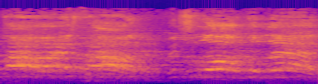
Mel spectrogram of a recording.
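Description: A man shouting into a microphone through the PA, over a shouting crowd, in two long bursts; the band is not yet playing.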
